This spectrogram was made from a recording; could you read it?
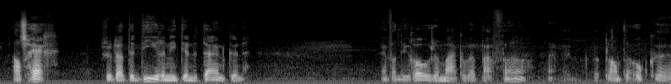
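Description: An actor playing a proud, dreamy Kurdish shepherd husband in a radio drama. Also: male voice, sits low, darkish tone, slight background noise, heavily acted.

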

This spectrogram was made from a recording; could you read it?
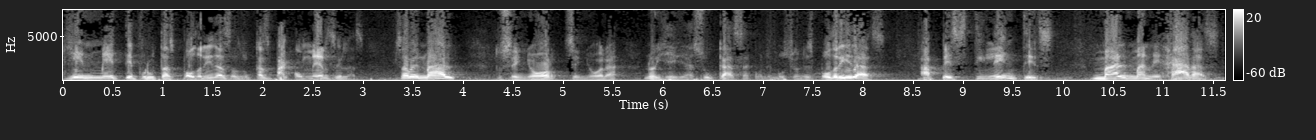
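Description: A man's voice: lowish voice, very animated, unhurried, gravelly, husky. A man with a Mexican accent giving motivational talk show commentary, emphatic and fond of rhetorical questions.

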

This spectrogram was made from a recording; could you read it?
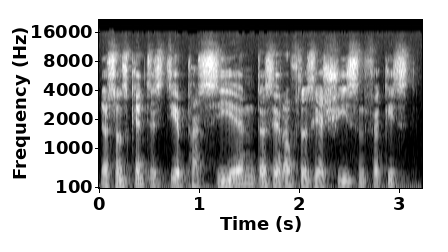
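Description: An actor playing a placid, good-natured soldier prisoner in a radio play, with a mild, folksy, slyly amused manner. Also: male voice, mid-range voice, brisk, lightly acted. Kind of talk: German radio play dialogue.

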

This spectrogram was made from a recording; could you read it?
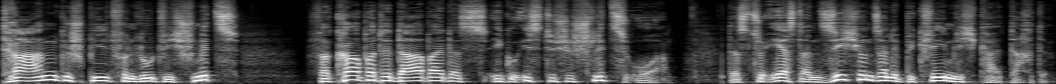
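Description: A man reading a scripted documentary narration in a measured, factual and formally articulated way. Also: medium pitch, animated, slightly rough, dry recording, clean studio sound.

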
